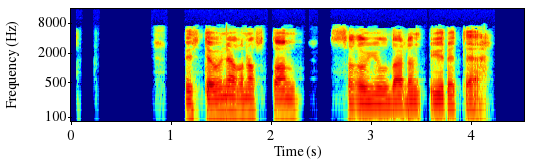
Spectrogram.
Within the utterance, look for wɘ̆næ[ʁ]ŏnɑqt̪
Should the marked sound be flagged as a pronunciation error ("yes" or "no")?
no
